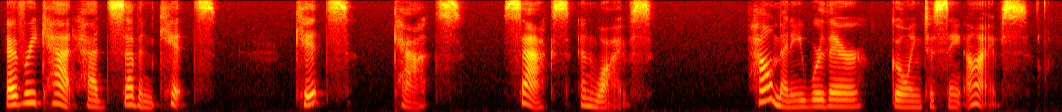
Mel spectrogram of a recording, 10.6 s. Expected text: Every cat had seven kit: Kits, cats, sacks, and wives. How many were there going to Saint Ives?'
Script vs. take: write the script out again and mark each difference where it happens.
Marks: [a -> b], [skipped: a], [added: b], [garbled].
Every cat had seven [kit: -> kits] Kits, cats, sacks, and wives. How many were there going to Saint Ives?'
